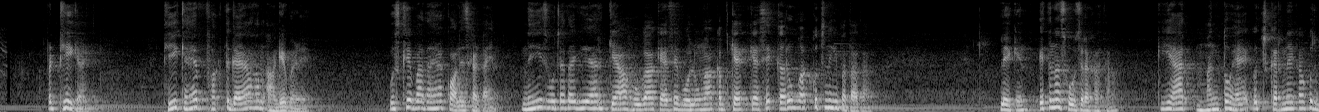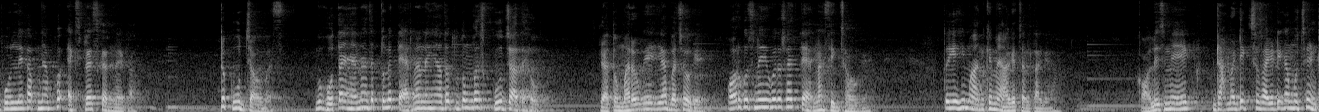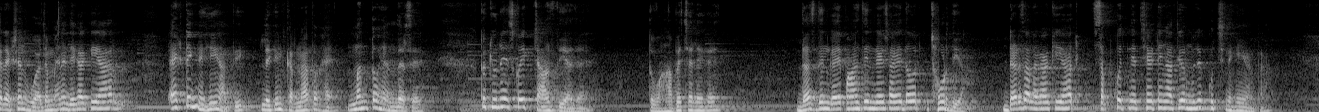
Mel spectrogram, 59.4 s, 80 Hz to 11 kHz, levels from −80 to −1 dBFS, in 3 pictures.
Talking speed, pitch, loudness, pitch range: 160 wpm, 165 Hz, -19 LUFS, 115-195 Hz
